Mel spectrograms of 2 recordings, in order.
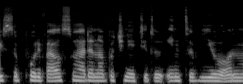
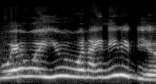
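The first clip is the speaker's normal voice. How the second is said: high, loud mock plea; retold exclamation; 11 semitones higher, 8 dB louder than usual. Her answering the admiring coach, loud high mock plea. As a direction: call it out high, half laughing.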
